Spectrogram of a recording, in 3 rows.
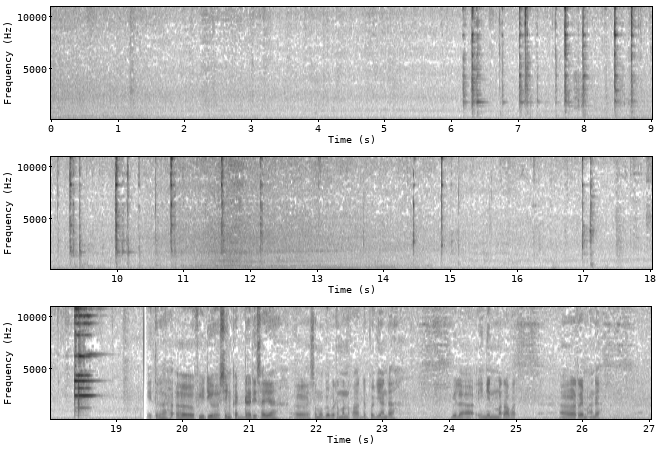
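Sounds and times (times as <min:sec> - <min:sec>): metallic clicks of tools and parts: 0:06.2 - 0:11.0, 0:18.4 - 0:18.8.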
